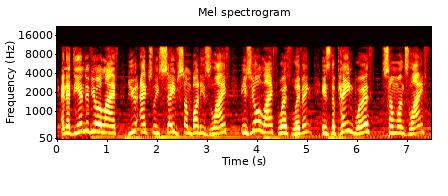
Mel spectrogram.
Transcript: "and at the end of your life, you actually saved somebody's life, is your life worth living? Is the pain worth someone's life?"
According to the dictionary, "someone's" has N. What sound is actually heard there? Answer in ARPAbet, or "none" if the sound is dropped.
N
